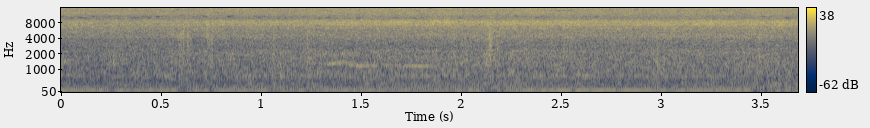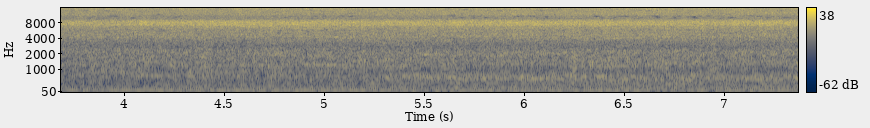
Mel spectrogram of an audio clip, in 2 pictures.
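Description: Loud steady machine hum with an even rushing noise over it, running without change; a faint high voice is heard briefly near the start.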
